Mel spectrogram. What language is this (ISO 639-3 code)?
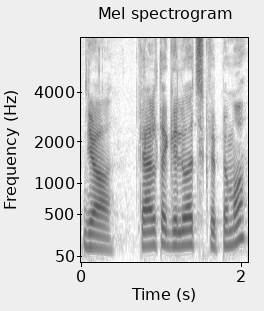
lit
